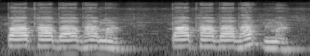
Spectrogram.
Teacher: इसका मतलब ये हुआ कि अगर आपको ओष्ठ पा फा बा भा बोलना पड़े तो ये सारे जितने वर्ण हैं ये आपके ओंठ को टच करेंगे। बिना ओंठ को टच किए हुए ये सारे वर्ण को आप नहीं बोल सकते हो।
